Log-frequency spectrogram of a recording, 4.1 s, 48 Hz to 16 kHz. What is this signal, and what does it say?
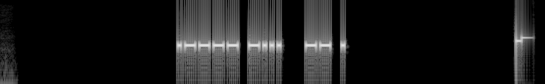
Morse code, heard as a keyed tone, about 42 wpm, 700 Hz. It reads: 1B ME
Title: Field Day Exchanges - 45wpm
